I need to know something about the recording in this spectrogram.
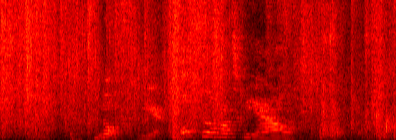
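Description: Plastic crinkles as a woman unpacks a box.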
